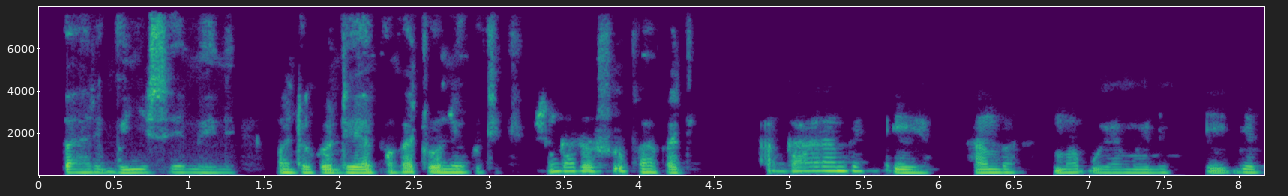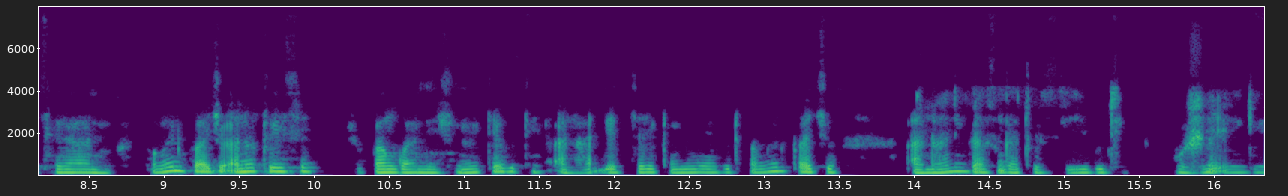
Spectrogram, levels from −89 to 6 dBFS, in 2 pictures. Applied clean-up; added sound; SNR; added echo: none; none; none; none.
